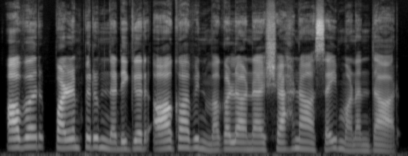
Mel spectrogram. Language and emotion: Tamil, neutral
